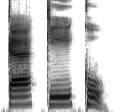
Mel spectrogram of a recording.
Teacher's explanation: Oke, nah kalau teman-teman tepat melafalkan huruf kaf dilafalkan dari sini, ya, oke, dari pangkal lidah yang disentuhkan ke langit-langit antara lunak dan keras, ya, itu dia akan keluar percikan nafasnya, ka, ki, ku.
